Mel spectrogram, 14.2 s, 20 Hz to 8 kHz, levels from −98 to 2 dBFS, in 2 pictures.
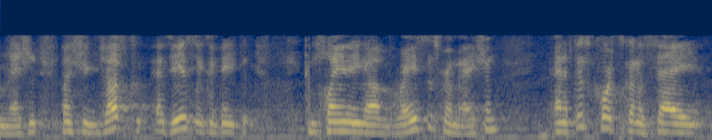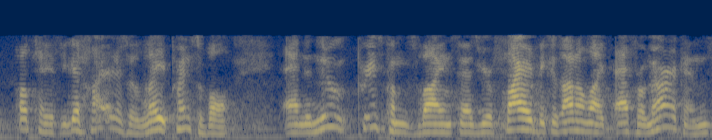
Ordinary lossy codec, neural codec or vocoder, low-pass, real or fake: AAC, 16 kbps; codec, 16 kHz, 2 kbps, FreqCodec, larger model; 7.2 kHz; fake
